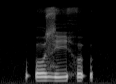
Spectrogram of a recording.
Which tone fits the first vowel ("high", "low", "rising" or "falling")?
high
